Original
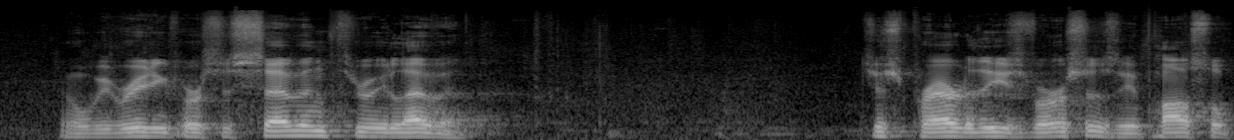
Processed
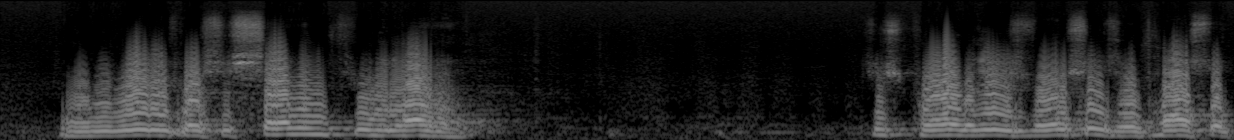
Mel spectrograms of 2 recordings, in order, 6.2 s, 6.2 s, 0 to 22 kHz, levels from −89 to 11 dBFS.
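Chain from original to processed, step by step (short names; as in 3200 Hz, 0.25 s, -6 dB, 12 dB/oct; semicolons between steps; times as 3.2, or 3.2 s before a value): formant-preserving pitch shift +4 st; rotary speaker horn 0.75 Hz, later 6 Hz, at 2.89; vocal rider within 4 dB 2 s; added noise violet -62 dBFS; core saturation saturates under 3700 Hz; gain -2 dB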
